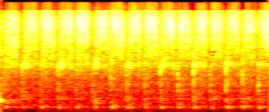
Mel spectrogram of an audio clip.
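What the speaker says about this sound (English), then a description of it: "I'm just going to give it a sanding all the way around" Sandpaper rubbed around the plastic throttle tube of a motorcycle being prepared for heated grip installation, a steady rhythmic back-and-forth scratching with evenly spaced strokes, close and fairly loud, with no talking.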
